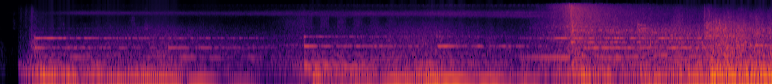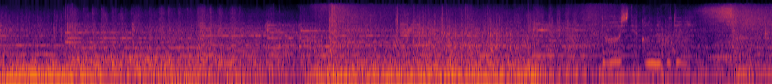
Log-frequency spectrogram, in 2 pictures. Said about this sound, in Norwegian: Så det du hørte i starten av denne traileren, det var lyden av et stort jordskjelv. Å oh, ja. Yes. Dramatisk. Meget dramatisk.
